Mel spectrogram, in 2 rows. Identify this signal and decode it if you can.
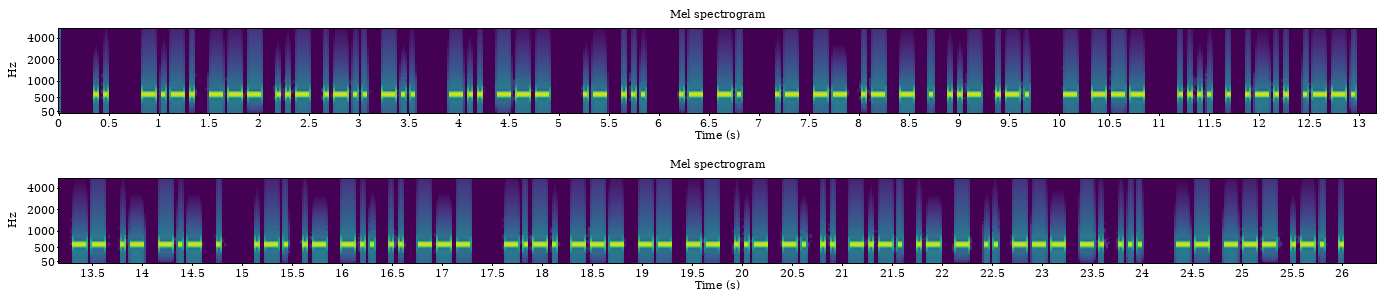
Morse code, heard as a keyed tone, about 25 wpm, 600 Hz. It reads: I COULD DO AS AN AMATEUR TO HELP MAKE RADIO COMMUNICATIONS MORE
